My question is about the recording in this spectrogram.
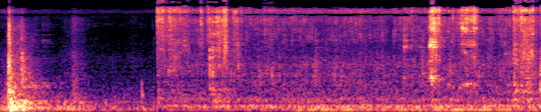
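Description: Oven door shutting with a single thud, followed by a steady hiss with small clicks and rustles.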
